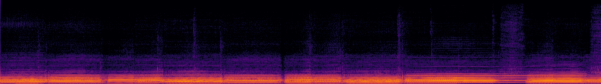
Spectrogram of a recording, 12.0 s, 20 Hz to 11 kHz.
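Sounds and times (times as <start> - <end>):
bassoon quartet playing chords: 0.0 - 12.0.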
